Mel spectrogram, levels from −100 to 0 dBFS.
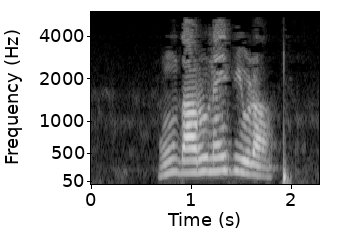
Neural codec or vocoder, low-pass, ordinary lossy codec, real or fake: codec, 16 kHz, 8 kbps, FunCodec, trained on Chinese and English, 25 frames a second; 5.4 kHz; MP3, 24 kbps; fake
